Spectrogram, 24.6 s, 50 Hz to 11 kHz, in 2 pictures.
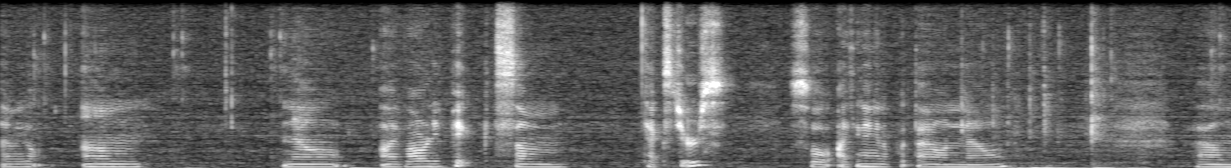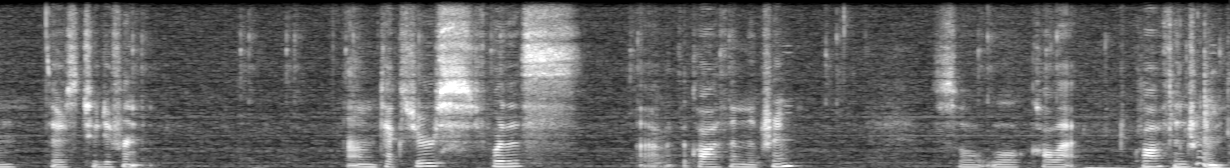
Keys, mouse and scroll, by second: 0.5 right click, 1.9 click, 12.1 click, 13.7 click, 15.3 click, 15.9 click, 17.3 click, 19.8 click, 20.6 right click, 22.2 click, 22.9 click.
